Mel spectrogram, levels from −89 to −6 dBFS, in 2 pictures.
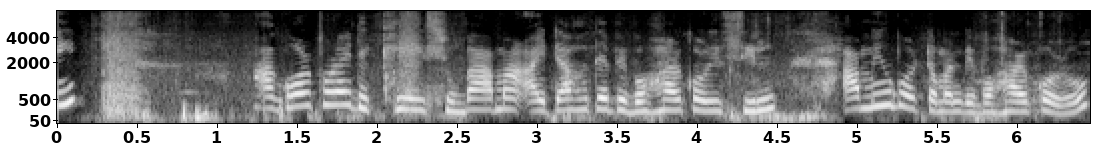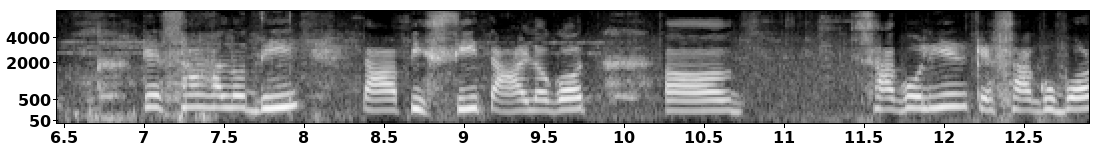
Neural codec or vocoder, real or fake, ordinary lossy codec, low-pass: none; real; none; none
